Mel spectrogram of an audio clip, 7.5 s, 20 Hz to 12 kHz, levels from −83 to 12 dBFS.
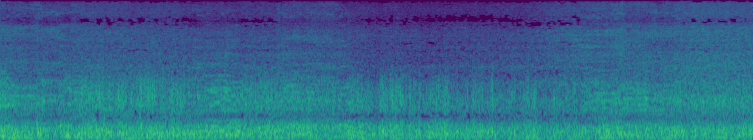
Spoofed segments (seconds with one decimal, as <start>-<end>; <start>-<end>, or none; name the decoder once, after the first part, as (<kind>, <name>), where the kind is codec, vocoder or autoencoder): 0.0-0.8 (codec, SNAC); 1.9-2.4; 2.8-3.5; 5.8-6.8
